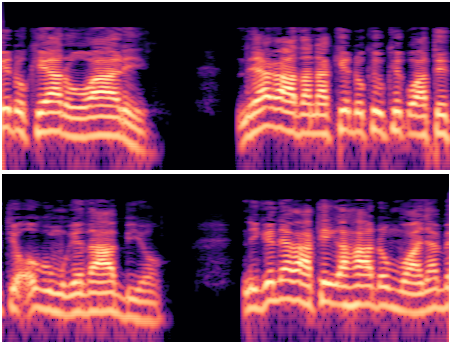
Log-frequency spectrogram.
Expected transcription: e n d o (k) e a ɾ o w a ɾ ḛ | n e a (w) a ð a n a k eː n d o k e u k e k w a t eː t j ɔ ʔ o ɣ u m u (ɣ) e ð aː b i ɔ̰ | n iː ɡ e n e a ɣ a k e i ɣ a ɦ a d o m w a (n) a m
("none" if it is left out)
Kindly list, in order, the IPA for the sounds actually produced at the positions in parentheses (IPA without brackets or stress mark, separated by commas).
k, ɣ, ɣ, ɲ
